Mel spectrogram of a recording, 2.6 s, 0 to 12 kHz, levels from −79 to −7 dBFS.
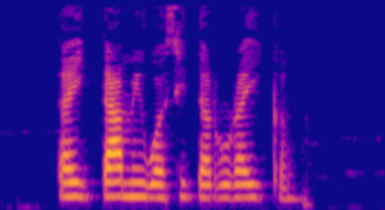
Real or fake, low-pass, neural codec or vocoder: real; 10.8 kHz; none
